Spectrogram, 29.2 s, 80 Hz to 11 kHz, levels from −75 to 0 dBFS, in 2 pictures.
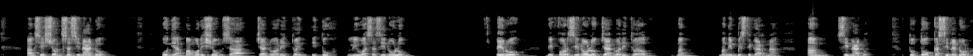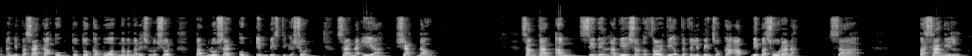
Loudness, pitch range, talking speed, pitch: -21 LUFS, 145-195 Hz, 110 wpm, 160 Hz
